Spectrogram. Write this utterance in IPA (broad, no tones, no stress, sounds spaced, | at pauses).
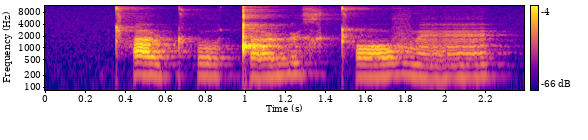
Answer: ʈʰ a u̯ ʈʰ o ǃ ɐ ɳ ɨ x ʈʰ ɔ v ɛ̃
